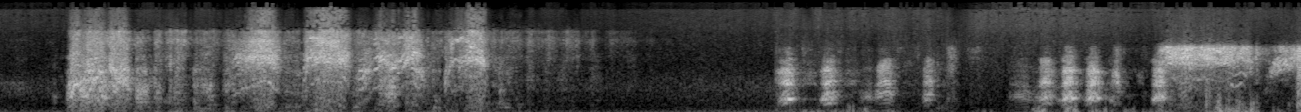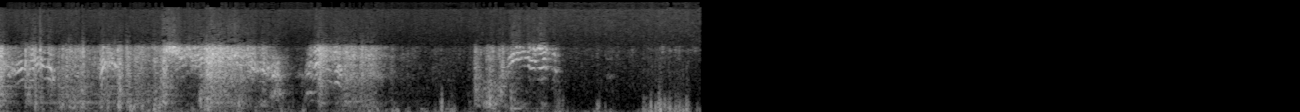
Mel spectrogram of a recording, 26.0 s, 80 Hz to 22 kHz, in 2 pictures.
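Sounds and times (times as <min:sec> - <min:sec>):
harsh animal calls: 0:00.6 - 0:05.8, 0:10.1 - 0:17.0.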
